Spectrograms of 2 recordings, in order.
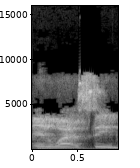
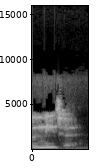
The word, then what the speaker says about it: Enyce: I never knew how to pronounce that, but it's pronounced NYC, but we was country, so we said Enyce.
